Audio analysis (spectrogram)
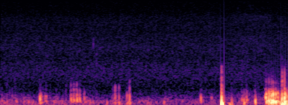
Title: My empty stomach rumbling in the morning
